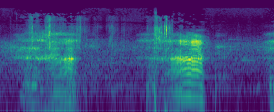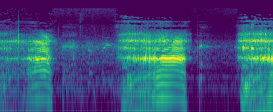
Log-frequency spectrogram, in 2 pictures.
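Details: A boyfriend snoring: rough, rattling snores with voiced groaning ends, recurring about every two to three seconds; ordinary snoring.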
